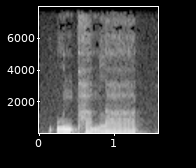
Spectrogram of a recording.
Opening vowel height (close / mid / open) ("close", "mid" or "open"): close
